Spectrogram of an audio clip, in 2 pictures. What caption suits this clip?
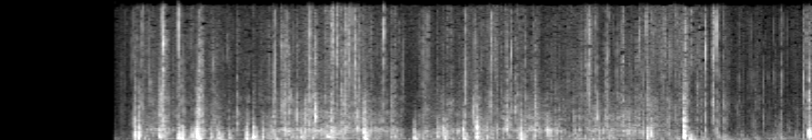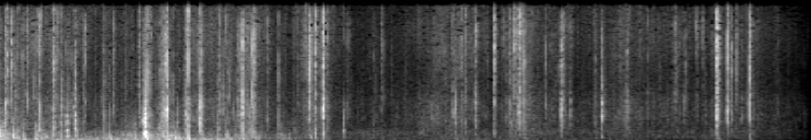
Bridge Collapse
Sequence of a bridge collapsing (obviously not real). Made with several brances and logs.
Any questions?
sequence, bridge, branches, collapse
